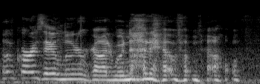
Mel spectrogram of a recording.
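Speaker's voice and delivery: very loud, giggling all the way through. Reading about Norse gods, the speaker can't stop laughing while speaking. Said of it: "I'm still laughing over".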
